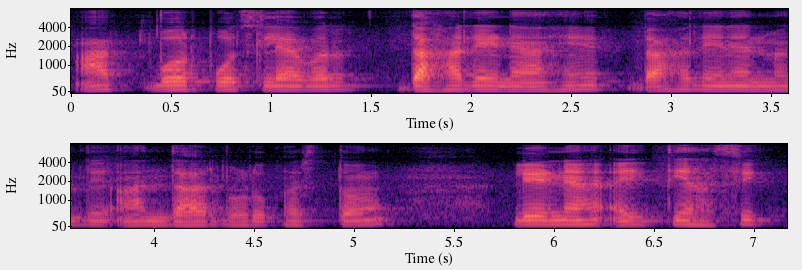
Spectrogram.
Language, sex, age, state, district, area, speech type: Marathi, other, 30-45, Maharashtra, Buldhana, urban, spontaneous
